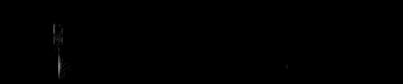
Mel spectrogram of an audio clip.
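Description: Near silence: room tone on a video call, broken by one brief sound about half a second in and a few faint ticks near the end.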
